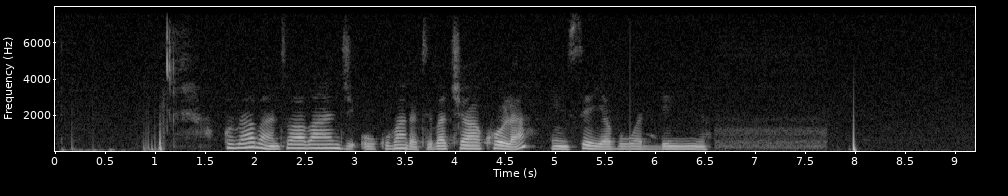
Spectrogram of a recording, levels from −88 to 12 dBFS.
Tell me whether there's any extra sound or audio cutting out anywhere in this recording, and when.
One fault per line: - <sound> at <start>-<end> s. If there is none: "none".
none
